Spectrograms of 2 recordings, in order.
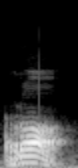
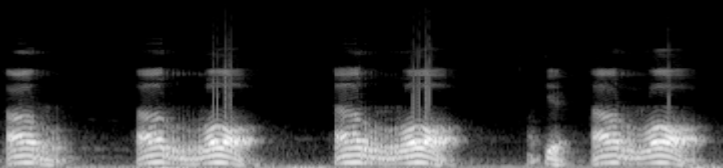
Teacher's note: Ra agak ke dalam sedikit, iaitu pada gusi. Pada gusi bahagian yang hampir untuk naik ke lelangit.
